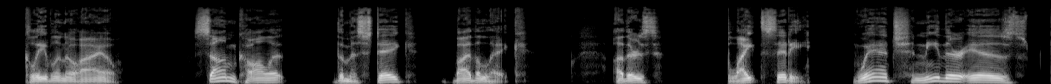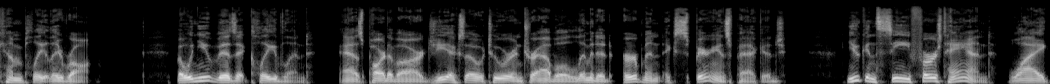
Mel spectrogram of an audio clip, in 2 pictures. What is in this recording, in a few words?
MALE, fake sponsors; GXO TOUR CLEVELAND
